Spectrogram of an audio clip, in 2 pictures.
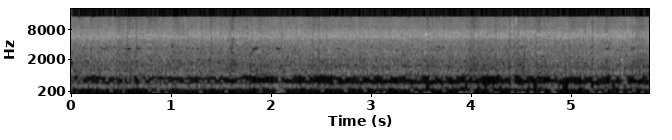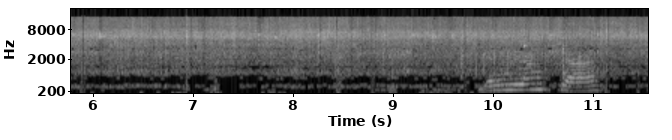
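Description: Rehydrated abalone sizzling as it is stir-fried with ginger and spring onion in a stainless-steel pot, a steady frying hiss. Scattered clacks and scrapes come from the utensil stirring against the pot.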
